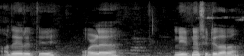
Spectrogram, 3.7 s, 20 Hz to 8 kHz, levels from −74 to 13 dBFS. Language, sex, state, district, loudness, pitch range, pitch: Kannada, male, Karnataka, Raichur, -14 LUFS, 120-135 Hz, 130 Hz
